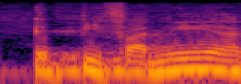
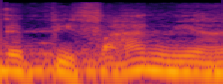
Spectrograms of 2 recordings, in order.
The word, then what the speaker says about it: epifanía: a conocer presentarse también puede ser epifanía con acento en la última y no epifanía epifania es una señora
